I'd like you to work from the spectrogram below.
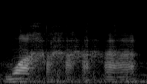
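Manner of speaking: evil laugh. Pretend. Spelled villain laugh.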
